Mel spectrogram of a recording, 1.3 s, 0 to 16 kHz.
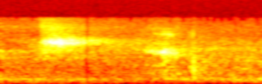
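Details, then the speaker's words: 1996 BMW 328i crank no start, leak-down test showing 100% leakage: a faint airy hiss in puffs heard at the exhaust muffler, not the cooling system, with air escaping past a leaking exhaust valve. "yeah it's in the exhaust now I can hear well I can feel this the smell of raw fuel on the sauce now my ears are black so we got a hundred percent lick"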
